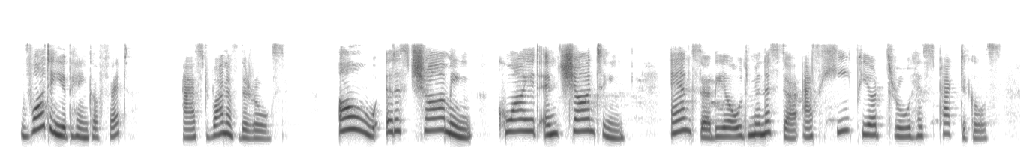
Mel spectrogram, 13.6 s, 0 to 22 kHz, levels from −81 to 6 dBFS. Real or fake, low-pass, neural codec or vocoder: real; 7.2 kHz; none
